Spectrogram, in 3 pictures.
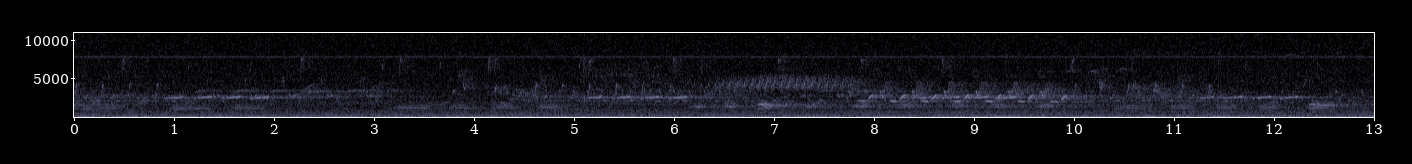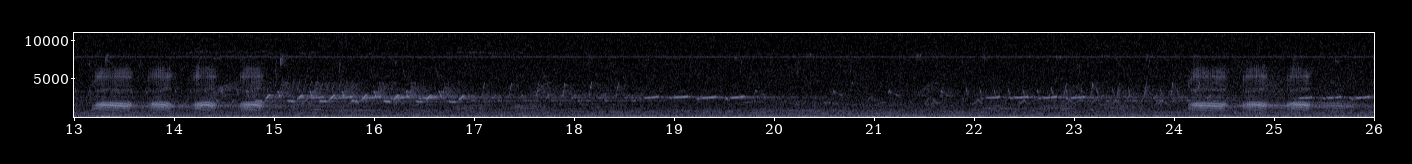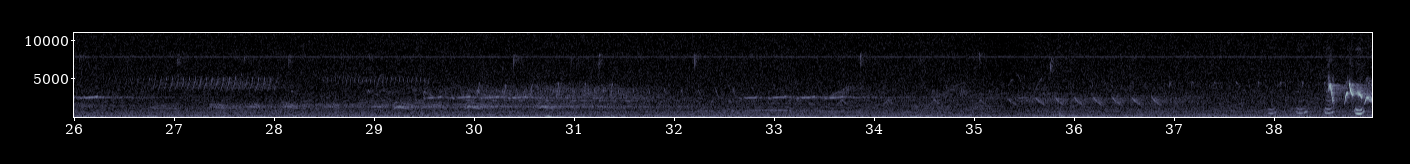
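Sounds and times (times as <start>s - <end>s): songbirds singing: 0.0s - 38.9s
harsh bird calls: 37.9s - 38.9s.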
